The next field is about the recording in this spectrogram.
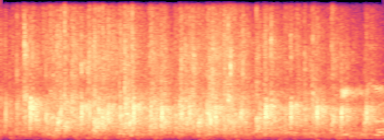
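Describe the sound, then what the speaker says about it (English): Applause from a conference audience, a steady dense wash of clapping that holds for about four seconds without letting up. "huge round of applause for R.T."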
